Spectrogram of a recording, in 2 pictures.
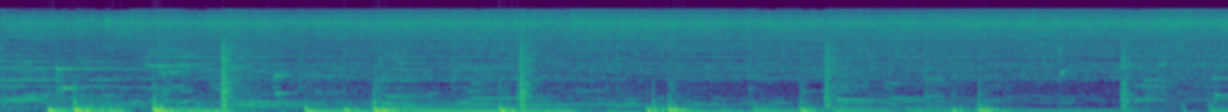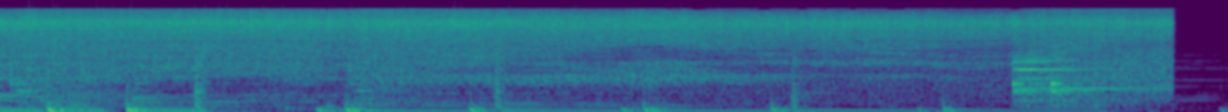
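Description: Beef strips in gravy sizzling in a hot wok while a wooden spoon stirs them, a steady frying hiss. Background music with a beat plays underneath.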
